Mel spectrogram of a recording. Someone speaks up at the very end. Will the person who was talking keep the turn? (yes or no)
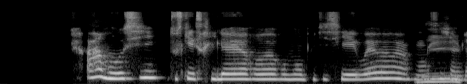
no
